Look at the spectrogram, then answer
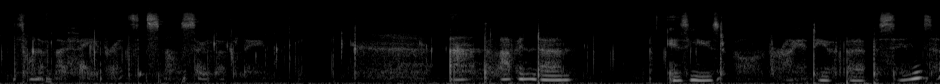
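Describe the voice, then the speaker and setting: A woman whispers at a fairly slow pace, with a calm, gentle tone. Long pauses come often, over noticeable background noise. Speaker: ASMR roleplay sleep doctor. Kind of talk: ASMR sleep clinic roleplay, soft-spoken talk to the listener. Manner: soft-spoken, calm, gentle.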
